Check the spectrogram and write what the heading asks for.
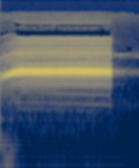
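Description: A loud, buzzy held tone that slides up a little at the start, holds steady for about a second and a half, then cuts off abruptly.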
